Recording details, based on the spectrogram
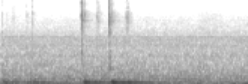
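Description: A short burst of a few computer keyboard keystrokes during coding work, quiet and close, clustered over a low steady hum, with no talking.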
